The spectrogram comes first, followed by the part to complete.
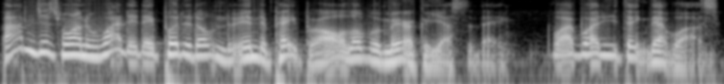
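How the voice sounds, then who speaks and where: A man's voice: high-pitched, big pitch swings, fast talker, vocal fry, warm tone, dry recording. A man hosting a call-in radio talk show, folksy and preacherly, voice rising and dropping in emphatic bursts. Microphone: studio microphone.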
